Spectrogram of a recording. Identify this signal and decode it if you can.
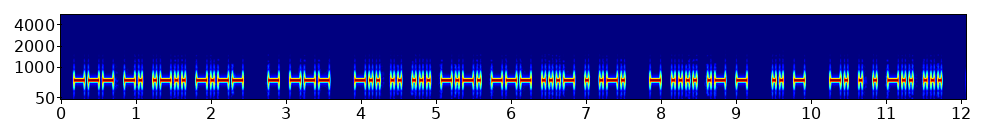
Morse code, heard as a keyed tone, about 25 wpm, 600 Hz. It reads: ONLY TO DISCOVER THAT IT NEEDS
